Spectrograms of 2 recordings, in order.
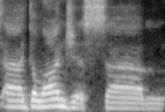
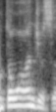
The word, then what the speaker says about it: DeLongis: So anytime there's swords in play, you're going to see Anthony DeLongis, I think is how you, or DeLongis. No, DeLongis, I think is how you say his name.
